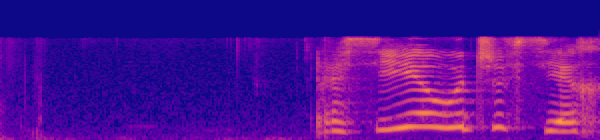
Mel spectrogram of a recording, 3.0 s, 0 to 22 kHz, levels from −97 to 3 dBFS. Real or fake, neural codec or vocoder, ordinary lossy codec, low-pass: real; none; none; 7.2 kHz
